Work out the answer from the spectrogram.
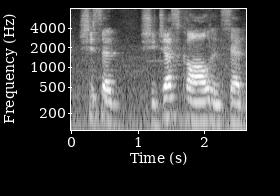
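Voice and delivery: ordinary talk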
